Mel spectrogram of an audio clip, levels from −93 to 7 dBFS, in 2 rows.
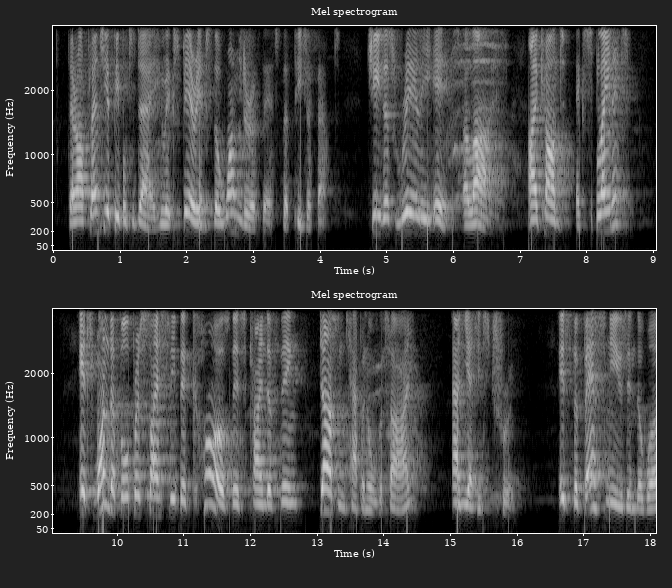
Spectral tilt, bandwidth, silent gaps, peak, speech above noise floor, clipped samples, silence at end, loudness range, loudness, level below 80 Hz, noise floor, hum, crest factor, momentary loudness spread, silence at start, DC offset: -6.5 dB/octave; 4 kHz; none; -2 dBFS; 50 dB; under 0.1%; 0 s; 5 LU; -21 LUFS; -64 dBFS; -71 dBFS; none; 20 dB; 14 LU; 0.25 s; under 0.1%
